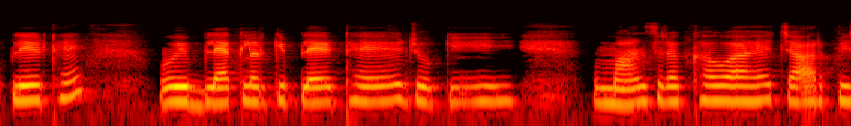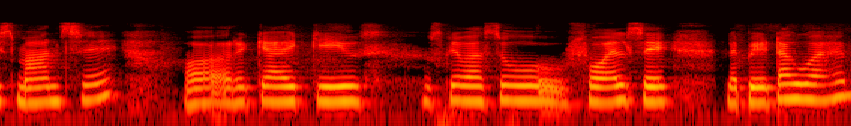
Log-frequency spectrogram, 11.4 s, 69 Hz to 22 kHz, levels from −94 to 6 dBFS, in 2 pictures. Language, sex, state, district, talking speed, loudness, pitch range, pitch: Hindi, female, Bihar, Saran, 160 wpm, -34 LUFS, 205-220 Hz, 215 Hz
